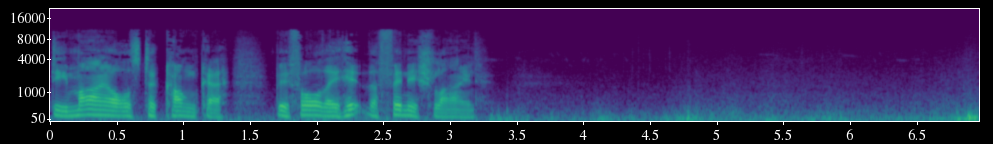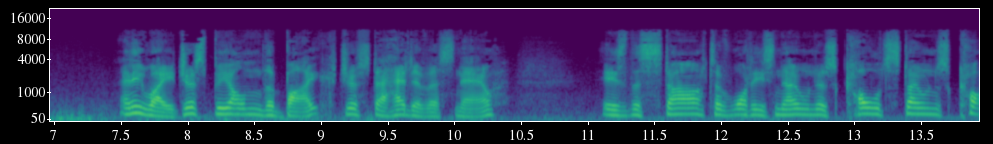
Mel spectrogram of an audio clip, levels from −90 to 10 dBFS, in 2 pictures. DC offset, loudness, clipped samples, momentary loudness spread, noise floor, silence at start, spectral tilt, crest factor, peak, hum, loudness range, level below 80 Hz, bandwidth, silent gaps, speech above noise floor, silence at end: 0.1%; -24 LUFS; under 0.1%; 15 LU; -51 dBFS; 0 s; -5 dB/octave; 20 dB; -4 dBFS; none; 14 LU; -46 dBFS; 11.5 kHz; none; 28 dB; 0 s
